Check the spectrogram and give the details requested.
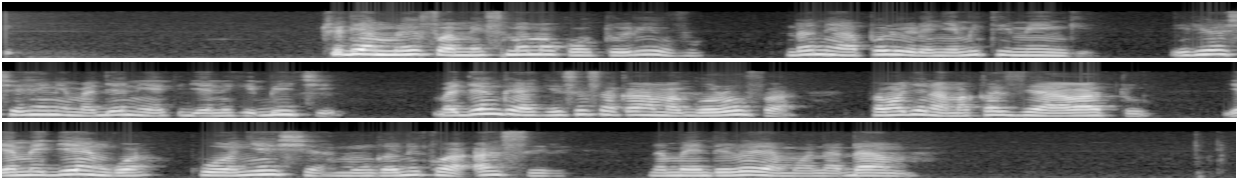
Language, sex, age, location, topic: Swahili, female, 18-24, Dar es Salaam, agriculture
